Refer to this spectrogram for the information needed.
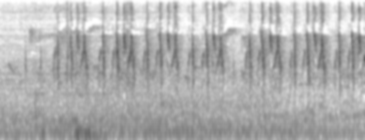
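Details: Ciblek gunung prinia singing gacor ceplekan: a sustained, lively sequence of high, sharp, repeated chips, delivered quickly in clustered groups throughout.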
